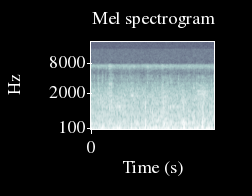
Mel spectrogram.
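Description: Near silence, with faint irregular ticking and crackling from a steel karahi of soya-chunk gravy cooking on a gas stove.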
